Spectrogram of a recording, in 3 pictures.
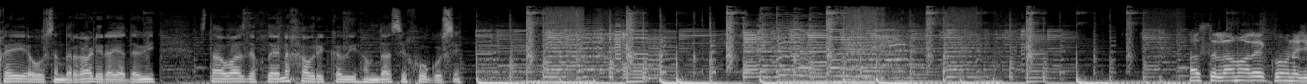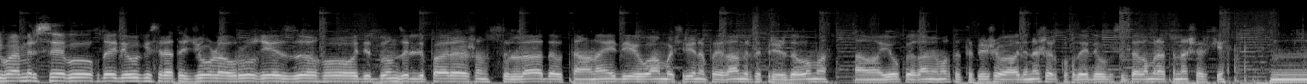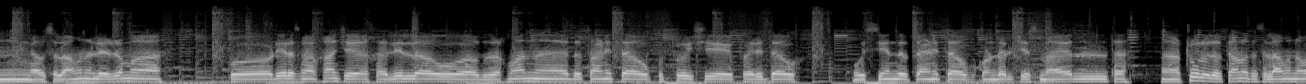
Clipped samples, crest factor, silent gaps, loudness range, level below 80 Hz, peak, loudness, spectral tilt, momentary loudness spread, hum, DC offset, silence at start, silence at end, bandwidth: under 0.1%; 14 dB; none; 2 LU; -26 dBFS; -4 dBFS; -19 LUFS; -6 dB/octave; 5 LU; none; 0.2%; 0 s; 0 s; 16 kHz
